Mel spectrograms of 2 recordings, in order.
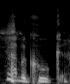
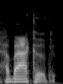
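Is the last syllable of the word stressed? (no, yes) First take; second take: yes; no. First: The last syllable is strongly stressed. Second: The last syllable is not stressed. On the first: "He would really emphasize the kook part" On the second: "which I don't think is how you pronounce it"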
